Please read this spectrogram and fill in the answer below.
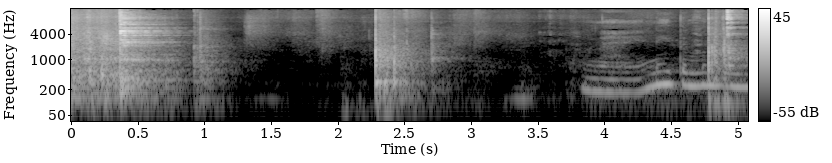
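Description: Kitchen clatter with a short metallic clink in the first second, then one sharp knock a little over two seconds in, as of a bowl or dish set down on a table. A person's drawn-out voice comes in near the end.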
